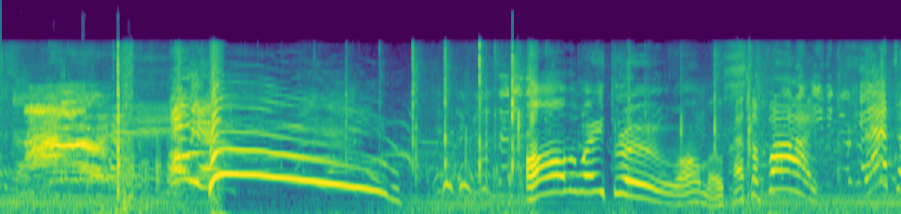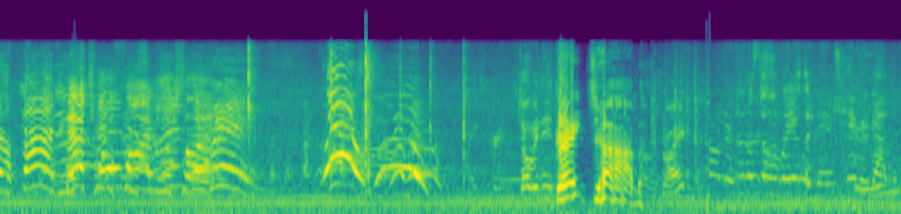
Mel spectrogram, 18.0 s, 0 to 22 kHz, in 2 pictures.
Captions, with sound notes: [ Screams ] [ Cheers ] - All the way through! Almost. - That's a 5! - That's a 5! - That's what 5 looks like! [ Cheers & Applause ] - Great job!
